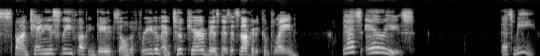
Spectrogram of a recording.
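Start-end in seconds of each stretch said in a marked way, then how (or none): none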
